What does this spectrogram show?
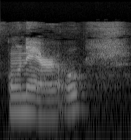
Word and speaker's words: Oneiro: So Onero, it's spelled Oneiro, I think. It looks like one euro, but it's Onero.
